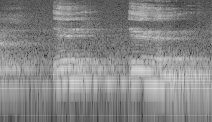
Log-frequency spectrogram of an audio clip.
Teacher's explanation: तो हमारा मुख गोलाकार हो रहा है तो उ उ आपका वृत्त मुखी के अंतर्गत रखा जाएगा और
